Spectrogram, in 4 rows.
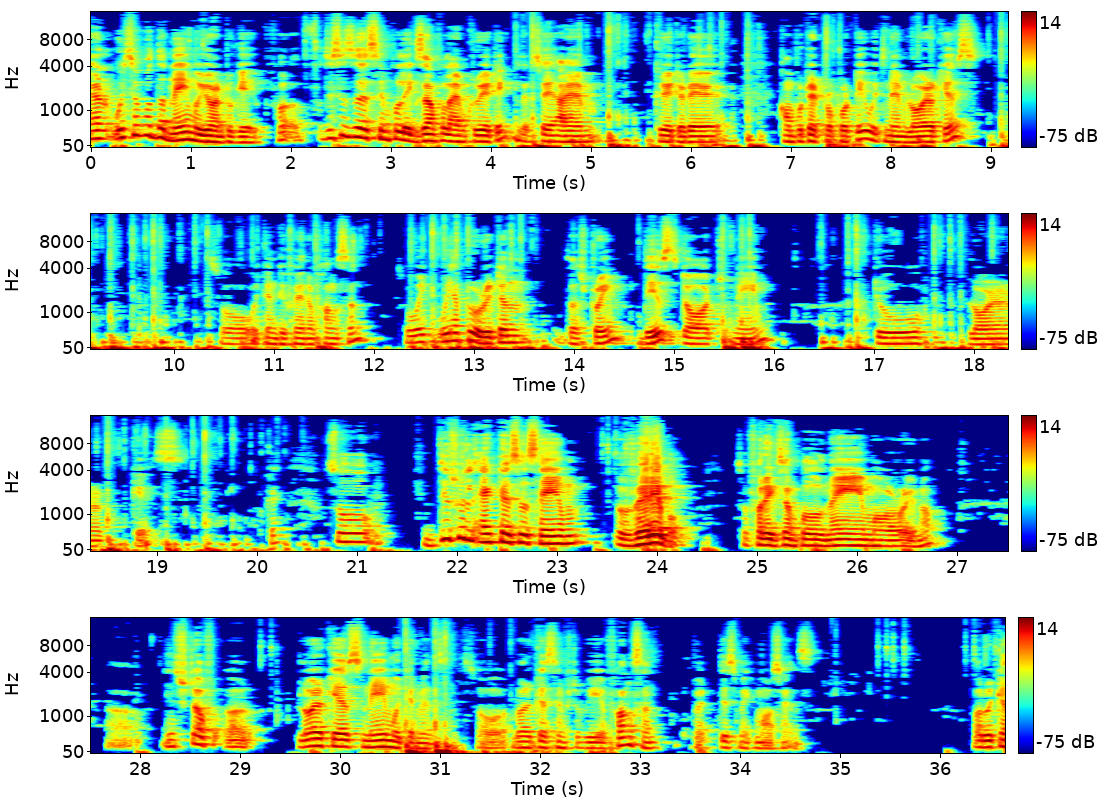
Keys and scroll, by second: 6.1 space, 7.4 BackSpace, 8.3 space, 10.7 space, 11.4 Return, 13.1 space, 20.3 ctrl+s, 31.7 ctrl+s.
